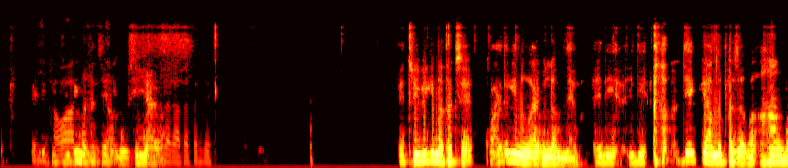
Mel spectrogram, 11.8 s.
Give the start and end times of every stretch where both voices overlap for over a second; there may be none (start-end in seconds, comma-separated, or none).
0.6-2.5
